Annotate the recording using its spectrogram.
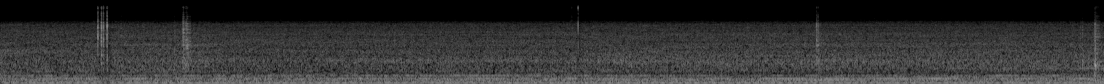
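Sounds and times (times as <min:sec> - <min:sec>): background hum and hiss: 0:00.0 - 0:11.0
sharp click of disc case: 0:10.8 - 0:11.0.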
